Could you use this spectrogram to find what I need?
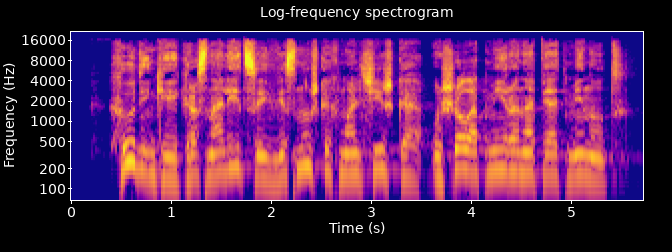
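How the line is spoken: Husky tenor. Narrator (Russian): сообщает нам стервятник хрипловатым тенором

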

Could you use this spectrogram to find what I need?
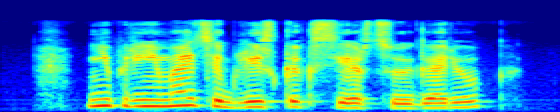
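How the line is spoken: Calm, suppressed rage. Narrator (Russian): сдерживая бешенство, спокойно ответила мадам

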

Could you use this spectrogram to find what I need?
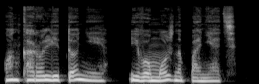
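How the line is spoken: Sighing. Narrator (Russian): вздохнула Эми

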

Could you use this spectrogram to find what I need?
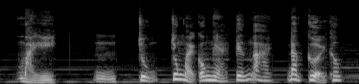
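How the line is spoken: Frightened stammering group. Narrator (Vietnamese): Cả đám chân run như cầy giấy, lắp bắp nói

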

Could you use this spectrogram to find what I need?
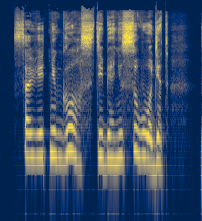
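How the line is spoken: Hissing in ear. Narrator (Russian): зашипела на ухо Фиса

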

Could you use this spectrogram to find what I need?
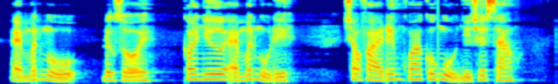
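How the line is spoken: Laughing. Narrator (Vietnamese): Hoắc Phi Đoạt bật cười

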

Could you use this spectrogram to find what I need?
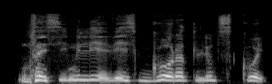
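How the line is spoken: Sobbing. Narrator (Russian): зарыдал я

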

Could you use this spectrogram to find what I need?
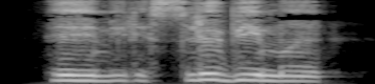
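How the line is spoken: Thrilling husky voice. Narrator (Russian): В голосе появилась крайне волнующая хрипотца

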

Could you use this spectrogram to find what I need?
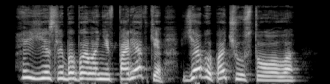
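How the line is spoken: Squeaky voice. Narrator (Russian): пропищала Тинь

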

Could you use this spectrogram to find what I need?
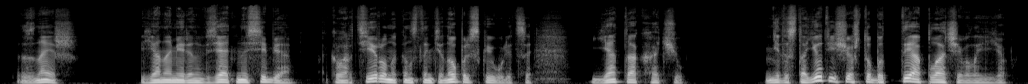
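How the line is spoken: Embarrassed mumble. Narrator (Russian): Потом пробормотал, слегка смущенный

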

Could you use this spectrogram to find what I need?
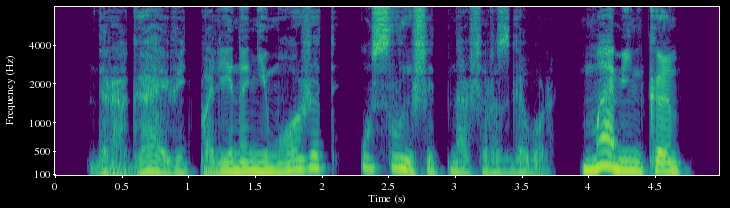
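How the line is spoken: Countess interrupting, meaningful tone. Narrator (Russian): прервала ее графиня таким многозначительным тоном

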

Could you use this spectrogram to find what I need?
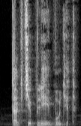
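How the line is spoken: Embarrassed mutter. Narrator (Russian): Вся красная как рак, буркнув

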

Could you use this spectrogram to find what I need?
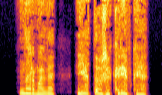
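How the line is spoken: Declaring, then exhaling. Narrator (Russian): заявила та и выдохнула

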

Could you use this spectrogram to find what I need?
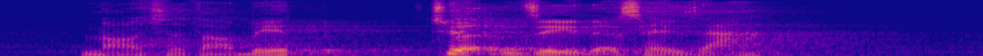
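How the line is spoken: Flustered shout. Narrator (Vietnamese): vẻ mặt mờ mịt luống cuống, hét lớn

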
